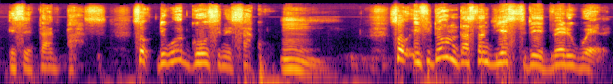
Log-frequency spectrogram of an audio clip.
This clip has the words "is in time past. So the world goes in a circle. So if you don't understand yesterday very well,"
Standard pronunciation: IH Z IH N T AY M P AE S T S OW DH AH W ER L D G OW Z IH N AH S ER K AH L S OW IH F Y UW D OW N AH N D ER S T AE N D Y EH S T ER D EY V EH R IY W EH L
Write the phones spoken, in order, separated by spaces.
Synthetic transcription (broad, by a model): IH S IH N T AY M P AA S S OW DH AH W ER D G OW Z IH N AH S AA K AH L S OW IH F Y UW D OW N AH N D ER S T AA N D Y EH S T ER D EY V EH R IY W EH L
